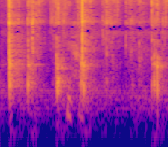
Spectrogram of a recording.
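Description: Pestle pounding soft boiled pumpkin and chillies in a mortar: a quick run of strokes, the later ones fainter.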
